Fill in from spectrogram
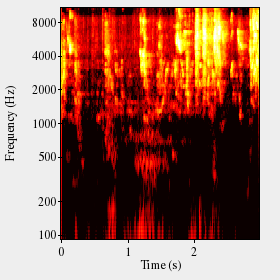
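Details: A breeding pair of colourful budgies begins with soft scattered chirps. Loud harsh twittering and squeaky whistles build in the second half.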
